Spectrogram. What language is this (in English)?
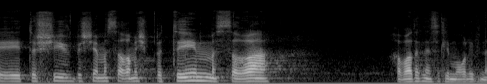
Hebrew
